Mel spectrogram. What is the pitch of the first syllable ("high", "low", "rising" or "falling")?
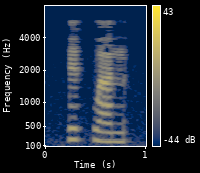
high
